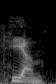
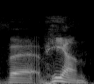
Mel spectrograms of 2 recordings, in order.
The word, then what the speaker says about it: Heian: And the original Okinawan pronunciation for the first ideogram is pin, where the Japanese pronounce it he. So therefore that's where we get the two pronunciations of pinan and hian.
